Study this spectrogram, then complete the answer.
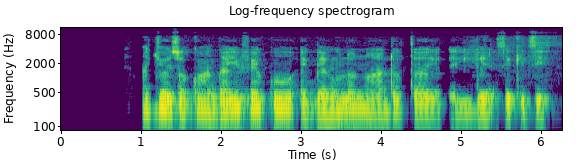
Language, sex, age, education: Yoruba, male, 30-45, secondary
